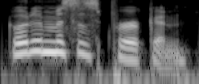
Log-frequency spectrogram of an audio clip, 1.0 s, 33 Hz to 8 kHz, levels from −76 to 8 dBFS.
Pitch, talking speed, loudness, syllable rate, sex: 210 Hz, 240 wpm, -15 LUFS, 5.6 syllables/s, female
